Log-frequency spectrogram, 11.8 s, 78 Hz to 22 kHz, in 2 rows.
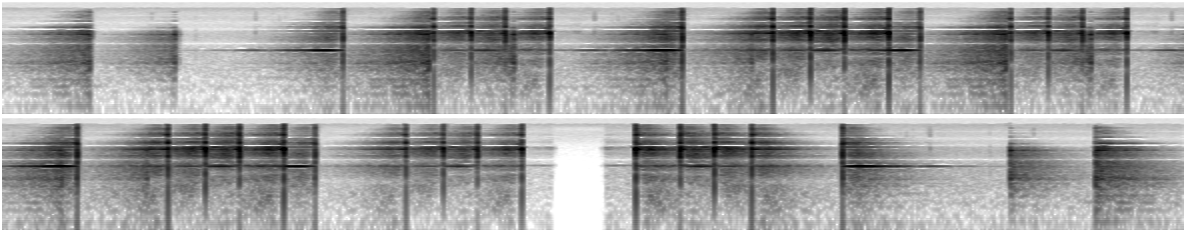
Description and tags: LE LOUVIER Lorine 2015 2016 Spoon
This sound is based on a recording sound from a spoon hitting a cup and a table. First, I duplicate this sound and I desynchronised the two sounds. The second begins 2 sec later. I repeat the first track once. I duplicate again the first track, this third one begins at 8 sec. I invert the sense of all the tracks except the last sound. Then I changed the low-pitched to -15db and the high-pitched to 6db. I amplify to 1.3 db.
Typologie:
V’’.
Morphologie:
1) Masse : groupe nodal.
2) Timbre harmonique: acide.
3) Grain: lisse.
4) Allure: pas de vibrato.
5) Dynamique: l’attaque est abrupte.
6) Profil mélodique: Variation serpentine.
7) Profil de masse: site.
cup, music, rhythm, spoon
